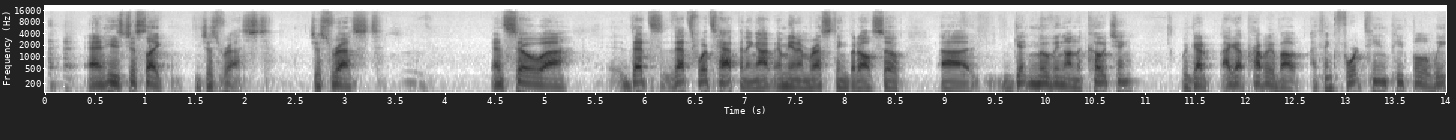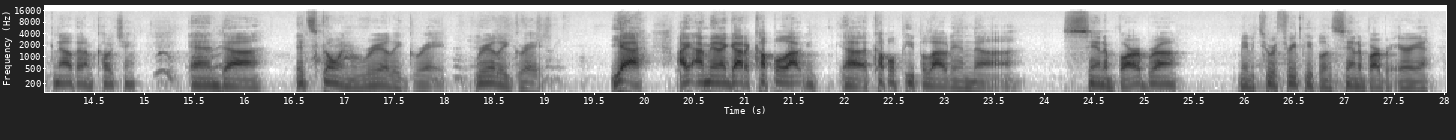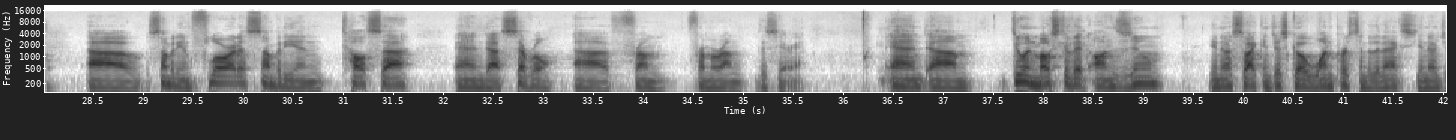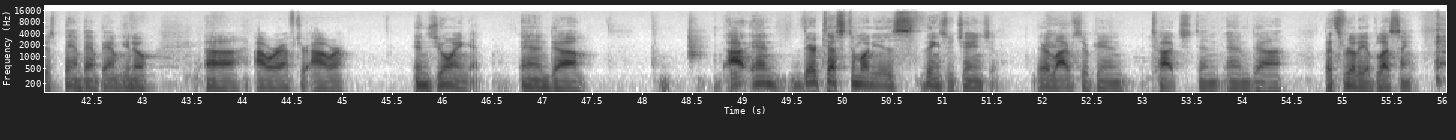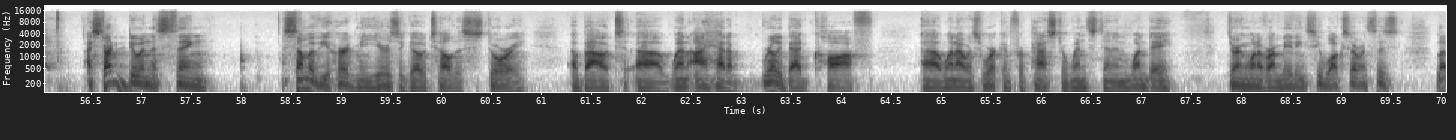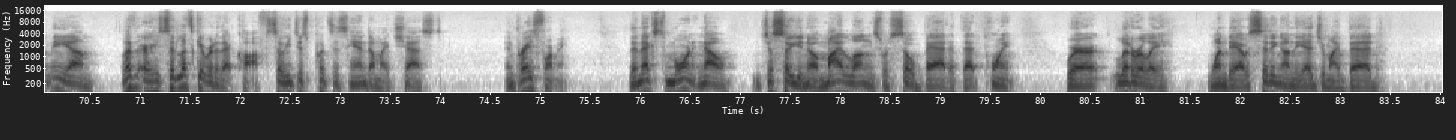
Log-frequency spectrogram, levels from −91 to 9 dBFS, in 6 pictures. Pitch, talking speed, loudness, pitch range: 80 Hz, 180 wpm, -20 LUFS, 75-95 Hz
